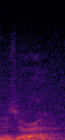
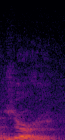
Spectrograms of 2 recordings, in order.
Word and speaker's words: Missouri: say I served civilian congregations in Kansas City Missouri that's how you pronounce it Missour not Missouri Missouri where I had the privilege of uh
